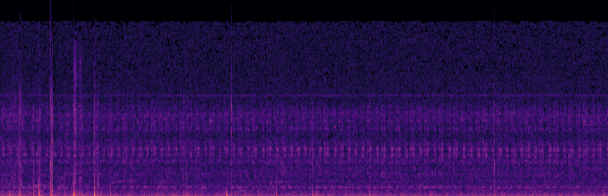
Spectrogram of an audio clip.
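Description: Small boat engine running so quietly that it is barely audible, a steady low hum and hiss. A few sharp knocks come in the first second, and one more about two seconds in.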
